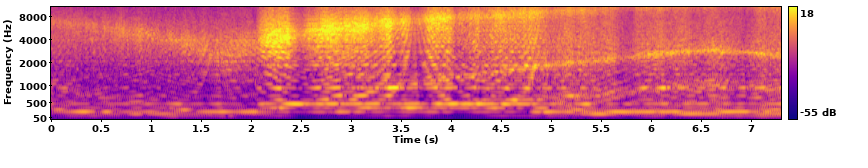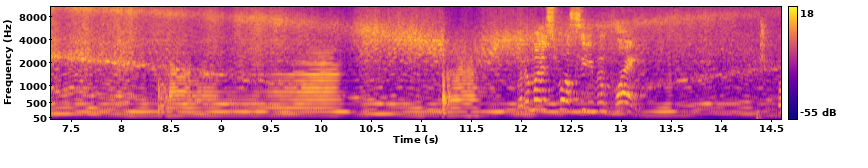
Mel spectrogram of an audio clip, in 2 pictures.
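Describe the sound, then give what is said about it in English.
A trombone, played by someone wearing a mask, plays long, buzzy sustained notes, with a slow sliding bend in pitch partway through and a few shorter, wobbly blasts near the end. “I think I can play trombone in this mask.”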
